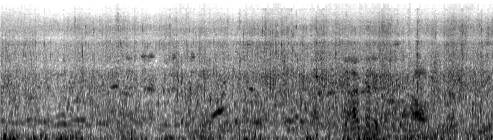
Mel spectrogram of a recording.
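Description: A small boat moves across the water near Somnath, with a steady wash of splashing and lapping under a constant noisy background.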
